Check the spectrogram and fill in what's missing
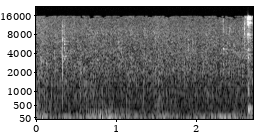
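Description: Steady rain falls in the survival game Ark Survival Evolved, a soft, even patter that holds level throughout with a faint rustle near the end.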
